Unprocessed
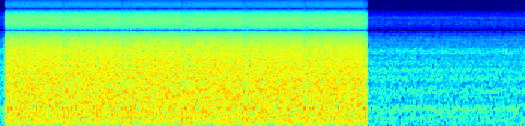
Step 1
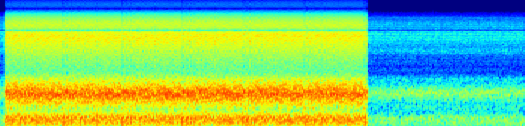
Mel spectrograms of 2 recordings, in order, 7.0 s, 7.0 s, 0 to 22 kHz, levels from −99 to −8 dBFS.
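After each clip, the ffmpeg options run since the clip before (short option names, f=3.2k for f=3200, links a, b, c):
-filter_complex "[0:a]firequalizer=gain_entry='entry(280,0);entry(500,-17);entry(1000,5);entry(2100,-25);entry(7700,10);entry(15000,-15)':delay=0.05:min_phase=1,acrossover=split=2000[a][b];[a]acompressor=mode=upward:threshold=-48dB:ratio=2.5[c];[c][b]amix=inputs=2:normalize=0,volume=9dB"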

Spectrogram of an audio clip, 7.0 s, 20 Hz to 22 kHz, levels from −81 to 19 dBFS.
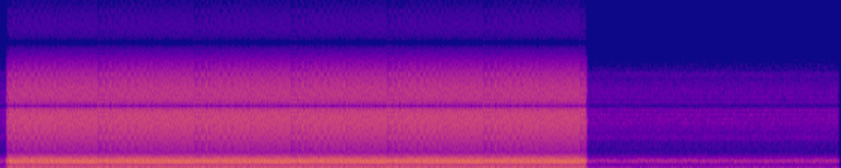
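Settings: -af "lowshelf=f=210:g=-10,volume=-1dB"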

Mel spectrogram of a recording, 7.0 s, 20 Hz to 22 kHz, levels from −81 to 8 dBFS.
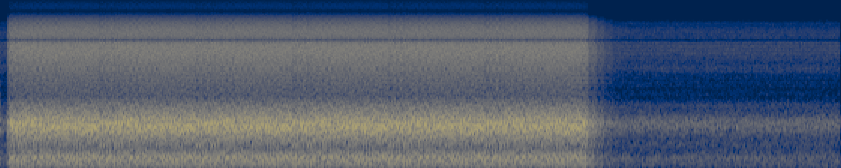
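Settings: -filter_complex "[0:a]highpass=43,asplit=2[a][b];[b]aecho=0:1:68|136|204|272|340:0.355|0.167|0.0784|0.0368|0.0173[c];[a][c]amix=inputs=2:normalize=0,volume=2.5dB"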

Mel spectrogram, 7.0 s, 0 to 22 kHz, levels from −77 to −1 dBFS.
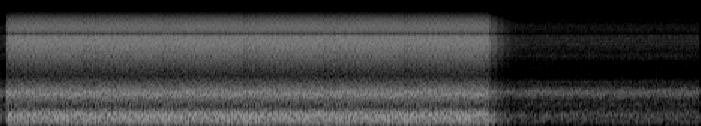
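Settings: -filter_complex "[0:a]acrossover=split=340|3000[a][b][c];[b]acompressor=threshold=-38dB:ratio=2.5[d];[a][d][c]amix=inputs=3:normalize=0,volume=-6.5dB"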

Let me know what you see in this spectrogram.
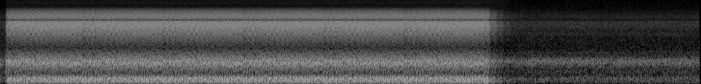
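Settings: -af "acrusher=bits=7:mix=0:aa=0.5,volume=9dB"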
